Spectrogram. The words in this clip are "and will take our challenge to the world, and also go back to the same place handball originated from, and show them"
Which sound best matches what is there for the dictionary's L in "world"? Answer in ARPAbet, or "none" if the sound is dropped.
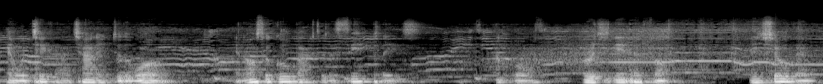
L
